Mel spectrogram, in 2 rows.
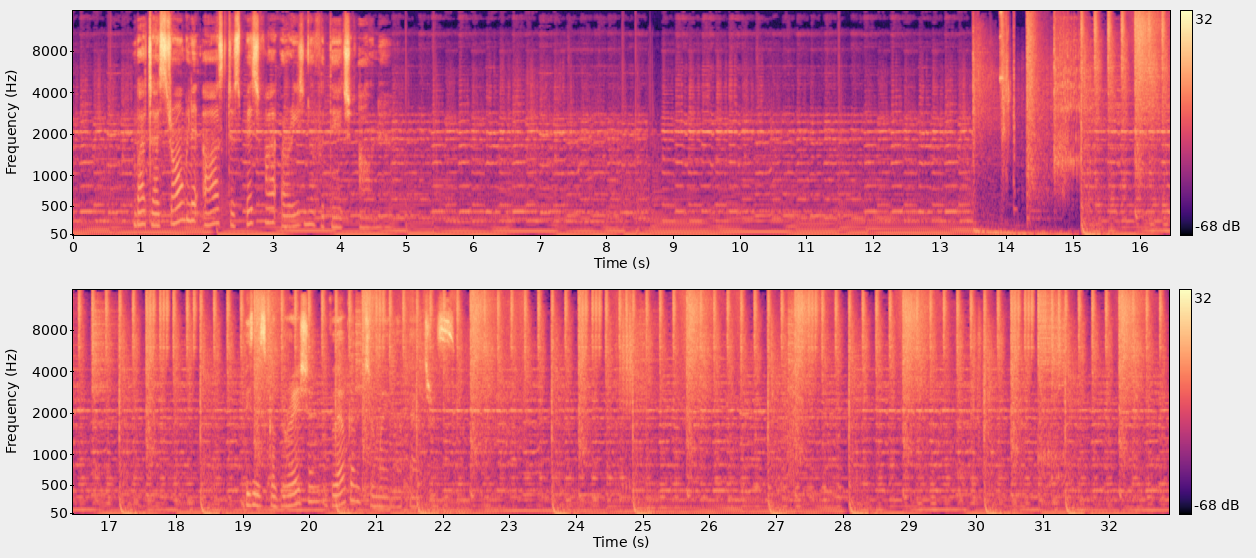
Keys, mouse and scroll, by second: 1.6 alt+click, 2.2 ctrl+v, 3.9 click, 5.2-8.6 typing, 5.6 click, 8.5 click, 10.6 space, 10.9 scroll, 10.9 space, 11.4 space, 13.1 click, 13.2 space, 14.5 space, 14.9 middle click, 14.9 middle click, 14.9 middle click, 15.1 middle click, 15.1 middle click, 15.4 middle click, 15.4 middle click, 16.0 click, 19.5 scroll, 19.9 right click, 20.6 click, 21.6 click, 22.7-23.9 typing, 25.5 click, 25.7 click, 26.9 click, 27.4-29.9 typing, 30.6 Return.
